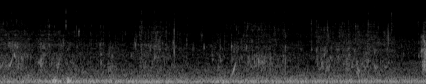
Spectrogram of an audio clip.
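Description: Steady low rumble of the open river air, with faint splashes and small clicks of water scattered through it.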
